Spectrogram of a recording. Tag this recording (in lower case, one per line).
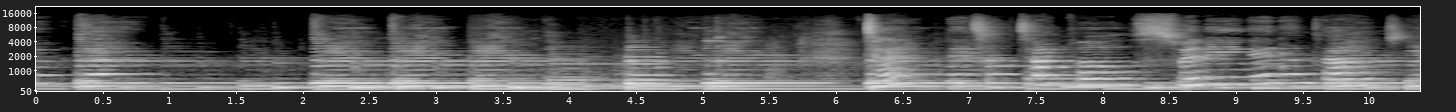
music
traditional music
